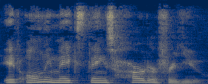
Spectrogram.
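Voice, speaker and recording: Man doing a calm, stern controlling nurse. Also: a little high, breathy edge, lo-fi sound. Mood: cold calm. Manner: raised but calm, measured.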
